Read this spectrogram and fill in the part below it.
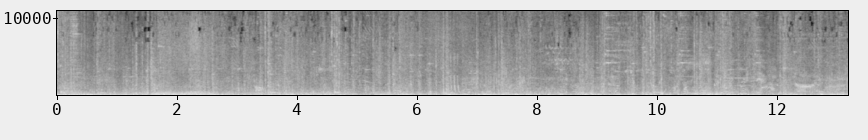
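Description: Electric zaps crackle loudly.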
